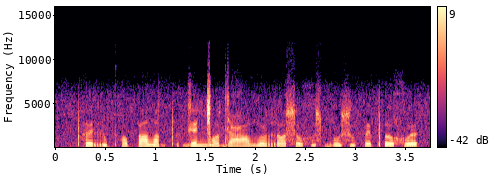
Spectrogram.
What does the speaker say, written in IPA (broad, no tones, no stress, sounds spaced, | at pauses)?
pʰ ə r u pʰ ɔ p ɛ ðˤ ɤ d pʰ ə ɡ ɛ ŋ͡ǀ ɔ d e ʕ ɤ ðˤ u r ɔ s o x u s b o sʷ e p ɛ pʼ ɤ χʷ ə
